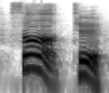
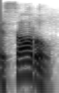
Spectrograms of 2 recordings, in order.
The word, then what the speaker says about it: subtle: 너네 이거 subtle이라고 읽어야 돼. 적어줄게 발음 자체를. subtle. 알겠지? subtle. 됐어. 비발음 subtle 아니야.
